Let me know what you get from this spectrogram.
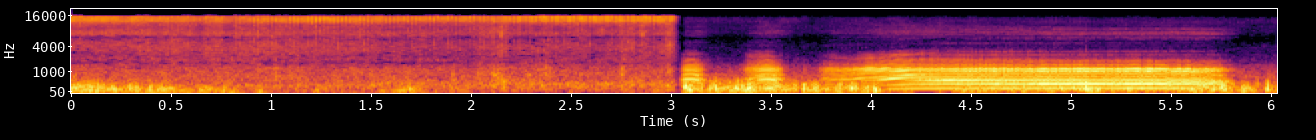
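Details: Red deer stags roaring at a distance in thick forest near Lake Waikaremoana, New Zealand, during the rut on a windy day: a deep, harmonic roar, short bursts then one long moaning bellow, after a rustling start.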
